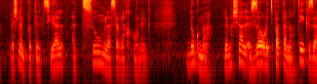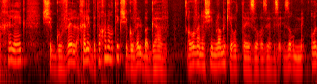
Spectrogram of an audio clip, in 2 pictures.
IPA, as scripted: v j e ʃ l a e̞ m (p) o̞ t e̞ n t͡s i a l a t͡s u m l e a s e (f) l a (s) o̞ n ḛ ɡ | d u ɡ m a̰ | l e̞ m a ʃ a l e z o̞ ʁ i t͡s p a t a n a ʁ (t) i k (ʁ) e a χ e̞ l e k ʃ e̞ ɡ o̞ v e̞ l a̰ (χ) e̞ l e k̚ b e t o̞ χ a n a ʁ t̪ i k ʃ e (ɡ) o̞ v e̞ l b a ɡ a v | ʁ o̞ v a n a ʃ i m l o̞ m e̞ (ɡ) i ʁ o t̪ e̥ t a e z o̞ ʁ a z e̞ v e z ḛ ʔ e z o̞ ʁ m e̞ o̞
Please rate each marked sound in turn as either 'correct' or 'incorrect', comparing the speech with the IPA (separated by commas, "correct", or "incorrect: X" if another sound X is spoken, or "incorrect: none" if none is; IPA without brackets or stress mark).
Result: correct, incorrect: v, incorrect: χ, correct, incorrect: z, correct, correct, incorrect: k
